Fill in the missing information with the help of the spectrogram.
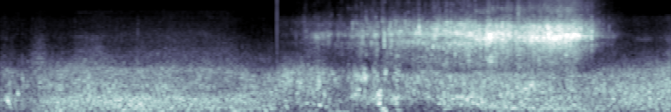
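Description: Sea water sloshing and splashing against a GoPro held at the waterline as a bodyboarder paddles through the surf, with wind buffeting the microphone. A hissing rush of water comes in about halfway through and fades shortly before the end.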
